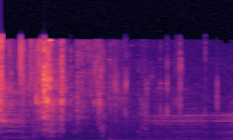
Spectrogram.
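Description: Faint handling sounds of a stainless steel watch in its plastic protective film being turned over in the hand: a light crinkle and small clicks about half a second in, then only soft rustling.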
